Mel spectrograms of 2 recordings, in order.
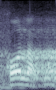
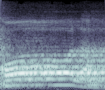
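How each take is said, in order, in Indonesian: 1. Vokal pertama pendek dan terputus. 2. Vokal pertama dipanjangkan.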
